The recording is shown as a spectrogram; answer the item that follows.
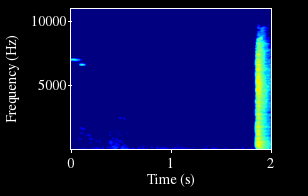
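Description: Near silence, broken near the end by one brief sharp burst of noise just before speech resumes.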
